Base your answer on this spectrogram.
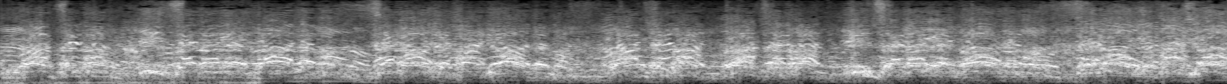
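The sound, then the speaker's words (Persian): A crowd in Isfahan chants protest slogans about an acid attack case. Many voices shout in unison in loud, rhythmic bursts, with the phrases repeating over a constant roar of the crowd. “بله، صدای شعار مردم اصفهان رو شنیدید در مورد پرونده اسید پاشی”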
